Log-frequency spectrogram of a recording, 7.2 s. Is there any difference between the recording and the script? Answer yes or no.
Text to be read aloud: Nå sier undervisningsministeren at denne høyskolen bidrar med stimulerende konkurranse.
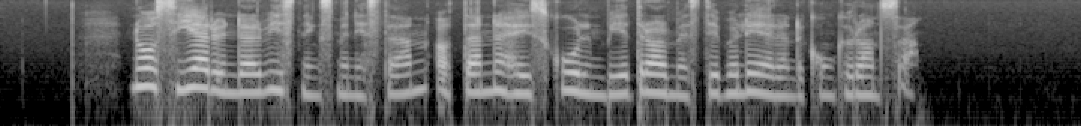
no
